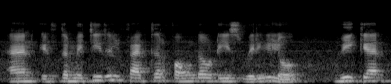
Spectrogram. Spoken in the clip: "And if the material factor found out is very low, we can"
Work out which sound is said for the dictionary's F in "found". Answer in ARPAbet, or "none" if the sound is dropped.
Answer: F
